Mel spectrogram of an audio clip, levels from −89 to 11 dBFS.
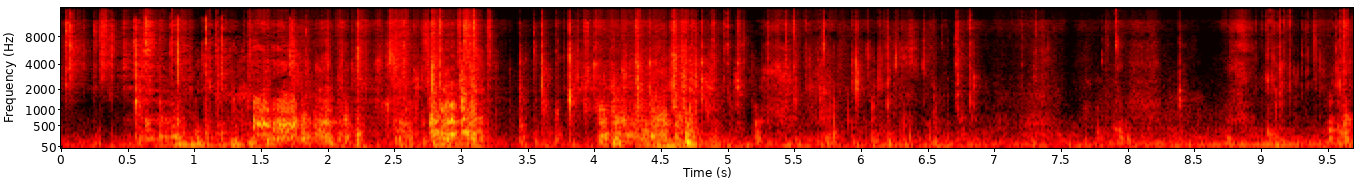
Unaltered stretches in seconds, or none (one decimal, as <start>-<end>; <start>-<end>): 0.8-1.9; 2.5-3.1; 4.5-9.7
